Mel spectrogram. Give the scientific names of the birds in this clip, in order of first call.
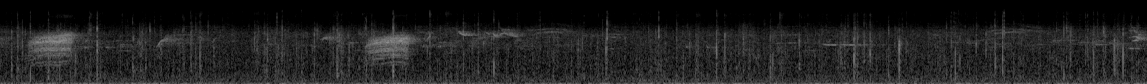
Myadestes obscurus, Drepanis coccinea, Loxops coccineus, Chlorodrepanis virens, Leiothrix lutea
